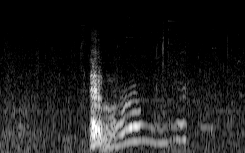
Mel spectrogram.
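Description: A single dog vocalization: a sharp bark about a second in that trails into a short wavering whine, lasting under a second.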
